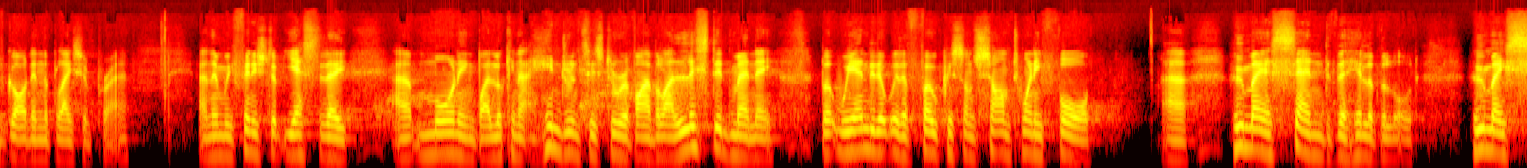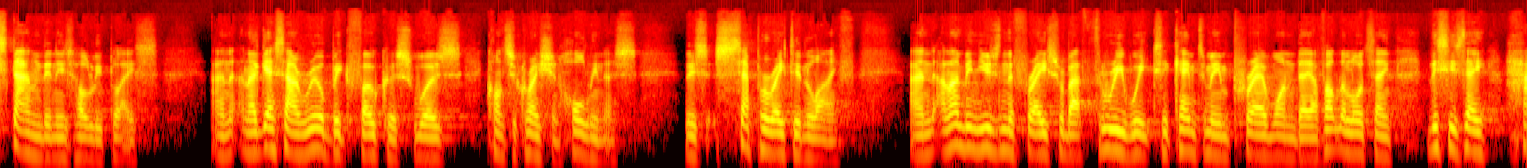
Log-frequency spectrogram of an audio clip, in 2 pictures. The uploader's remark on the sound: Audio recording taken from Kent Prayer Quake 2021 - Day Two, Session Five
